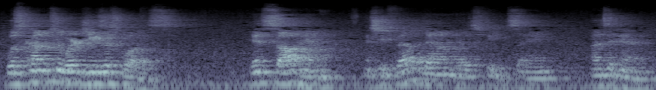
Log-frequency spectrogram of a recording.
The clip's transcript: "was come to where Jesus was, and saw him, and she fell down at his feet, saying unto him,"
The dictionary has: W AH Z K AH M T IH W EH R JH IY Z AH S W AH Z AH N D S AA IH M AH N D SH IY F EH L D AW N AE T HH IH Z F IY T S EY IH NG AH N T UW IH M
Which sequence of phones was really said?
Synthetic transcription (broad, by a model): W AH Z K AH M T IH W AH R JH IY Z AH S W AH Z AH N S AA IH M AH N SH IY F EH L D AW N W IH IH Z F IY T S EY IH NG AH N T UW IH M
